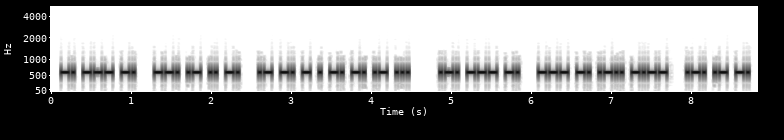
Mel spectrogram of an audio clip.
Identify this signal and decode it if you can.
Morse code, heard as a keyed tone, about 34 wpm, 600 Hz. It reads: NON GAIN ANTENNAS RON ONLY RAN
